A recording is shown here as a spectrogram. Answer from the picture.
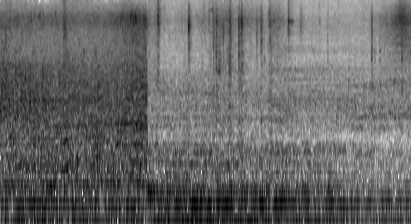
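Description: Outdoor street noise with wind on the microphone and a low traffic rumble; about two seconds in the hiss drops away, leaving a lower, steady rumble.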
